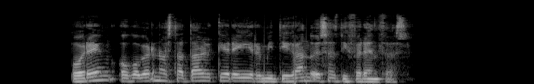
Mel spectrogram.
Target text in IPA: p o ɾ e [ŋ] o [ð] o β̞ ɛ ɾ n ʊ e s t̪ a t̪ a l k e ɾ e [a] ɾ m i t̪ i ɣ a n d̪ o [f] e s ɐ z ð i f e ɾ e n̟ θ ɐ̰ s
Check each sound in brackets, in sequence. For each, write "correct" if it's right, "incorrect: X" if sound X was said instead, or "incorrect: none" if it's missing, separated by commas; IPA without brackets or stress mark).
correct, incorrect: ɣ, incorrect: i, incorrect: none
